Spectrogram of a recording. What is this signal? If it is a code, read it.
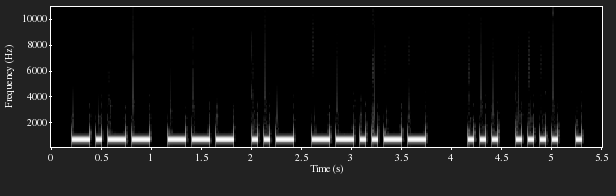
Morse code, heard as a keyed tone, about 20 wpm, 700 Hz. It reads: YOU, SHE
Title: Sentences from Top 400 Words 20wpm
